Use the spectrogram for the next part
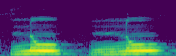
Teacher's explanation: huruf nun ya dengan tingkatan yang paling rendah paling sedikit masuk ke dalam hidungnya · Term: gunah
